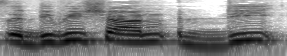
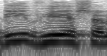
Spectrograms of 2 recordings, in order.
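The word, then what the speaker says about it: deviation: তোমরা বুঝতেই পারছো this ডিভিশন ডিভিশন অফ the text ডিভিয়েশন উচ্চারণটা ডিভিয়েশন হ্যাঁ ডিভিশন নয় ডিভিয়েশন অফ the text from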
